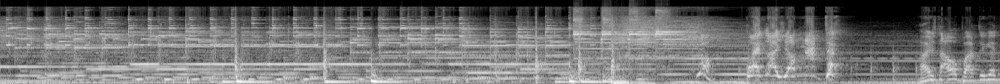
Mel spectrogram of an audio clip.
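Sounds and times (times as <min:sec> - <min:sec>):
gamelan metallophones and gongs: 0:00.0 - 0:10.0.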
